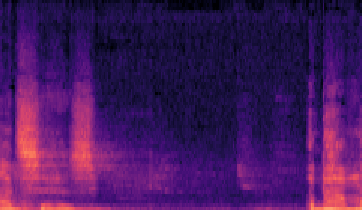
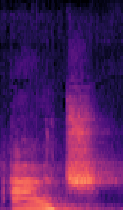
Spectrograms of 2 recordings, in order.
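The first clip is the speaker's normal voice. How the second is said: much higher, mock-wounded ouch; pained ouch; 7 semitones higher than usual. Real, not acted. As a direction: wince as the verse hits home. Stung by the verse.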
